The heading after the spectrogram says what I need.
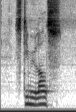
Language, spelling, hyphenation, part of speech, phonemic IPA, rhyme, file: Dutch, stimulans, sti‧mu‧lans, noun, /ˌsti.myˈlɑns/, -ɑns, Nl-stimulans.ogg
- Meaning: stimulus, incentive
